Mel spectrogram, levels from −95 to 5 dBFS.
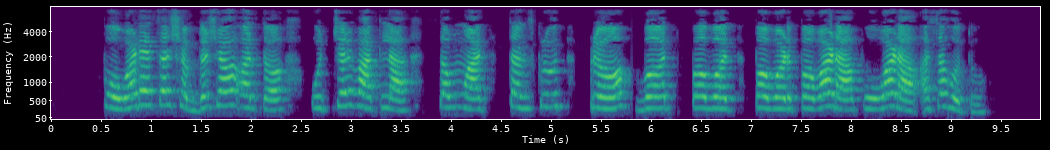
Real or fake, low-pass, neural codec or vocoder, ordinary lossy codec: real; 7.2 kHz; none; MP3, 48 kbps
